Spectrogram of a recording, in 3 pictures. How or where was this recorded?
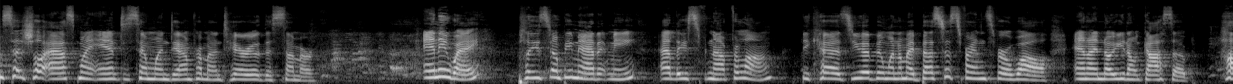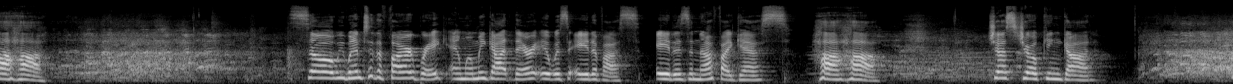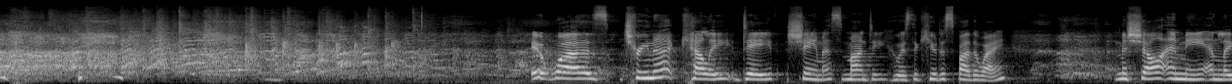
live audience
